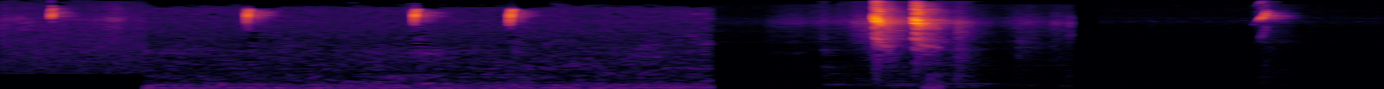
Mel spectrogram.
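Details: Female blue-black grassquit chipping: several single high notes over a low hum, then a louder doubled burst and one last chip after silence.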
